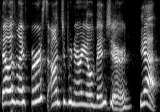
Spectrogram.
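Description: A woman guest on a podcast, a money mindset coach, talks in a lively, chatty way. She fills her stories with "like" and laughs often. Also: high voice, a little slow. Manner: lively storyteller, laughs often, lots of likes. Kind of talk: casual interview chat.

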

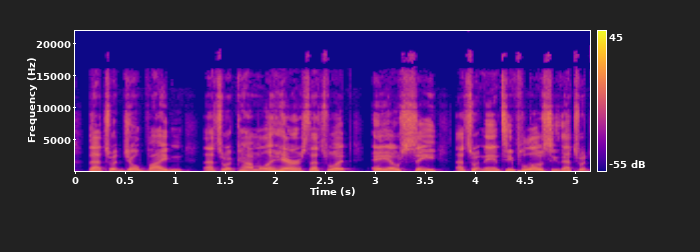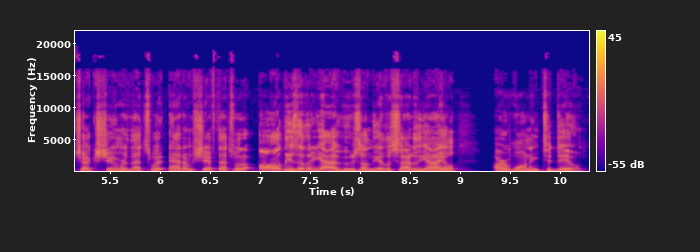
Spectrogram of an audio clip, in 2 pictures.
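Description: A man's voice: fairly high pitch, darkish tone, dry recording, clean studio sound. A man hosting a political talk radio show, giving opinionated and sarcastic commentary between played clips. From Kansas area, United States. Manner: opinionated, sarcastic, rapid asides.

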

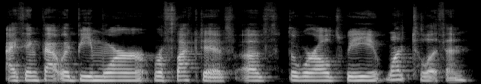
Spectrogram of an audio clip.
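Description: A young woman co-hosting a podcast, talking in a relaxed, casual way with lots of fillers. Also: fairly low pitch, a little slow, creaky. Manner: relaxed, casual, many "like" and "you know" fillers. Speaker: podcast co-host.

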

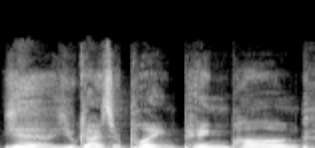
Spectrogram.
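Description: Higher-voiced man riffing casually. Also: takes it slowly. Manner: riffing, interjecting, repeats phrases. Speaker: podcast host. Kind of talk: casual comedic chat.

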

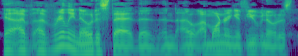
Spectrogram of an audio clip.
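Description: Low, mellow-voiced male co-host. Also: fairly quick, no echo. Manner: earnest, repeats and restarts words. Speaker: podcast co-host. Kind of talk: casual interview chat.

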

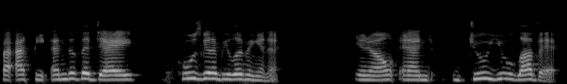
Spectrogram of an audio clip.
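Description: A woman's voice: fairly high pitch, normal speed, no room sound, dull audio. Young woman chatting, dry close sound. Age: 20s. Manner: blunt, animated retelling with quoted asides and frequent "like". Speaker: real estate agent, guest. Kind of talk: casual chat, interview answers.

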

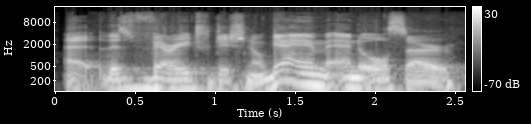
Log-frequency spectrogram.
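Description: A man's voice: fairly low pitch, lively intonation, moderate pace. A man who founded an online chess training platform, speaking reflectively as a guest in a casual interview and often laughing as he searches for words.

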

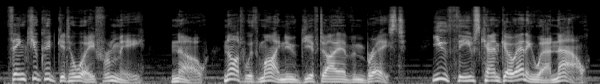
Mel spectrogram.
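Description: Casting: gloating male wizard villain, played by a male narrator, sadistic and menacing, swooping pitch, fantasy tabletop tale over music. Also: huge pitch swings. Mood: gloating menace. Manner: taunting, drawn-out menacing delivery. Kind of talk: dramatized tabletop fantasy storytelling.

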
